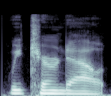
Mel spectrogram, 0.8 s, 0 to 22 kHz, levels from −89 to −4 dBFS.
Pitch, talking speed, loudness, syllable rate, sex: 120 Hz, 215 wpm, -13 LUFS, 5.8 syllables/s, male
